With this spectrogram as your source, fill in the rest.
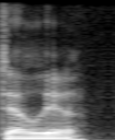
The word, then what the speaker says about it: D'Elia: very fresh we're talking about of course Chris D'Elia is how you say his name yes I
